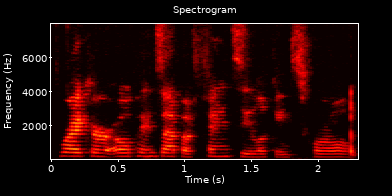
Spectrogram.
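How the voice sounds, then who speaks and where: A woman's voice: medium pitch, steady tone, normal speed, background noise. A woman reading scripted stage directions as the narrator of an amateur radio play.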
